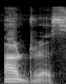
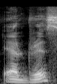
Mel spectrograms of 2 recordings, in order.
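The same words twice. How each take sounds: First: অ্যাড্রেস said "ard-res"; alternative pronunciation. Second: অ্যাড্রেস said "ed-res"; usual pronunciation. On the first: Teacher giving another correct way, অ্যাড্রেস as "ad-res". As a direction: say অ্যাড্রেস with an "ah" start. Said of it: "আরেকটি সঠিক উচ্চারণ". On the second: Teacher showing the common way, অ্যাড্রেস as "aed-res". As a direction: say অ্যাড্রেস with an "ae" start. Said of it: "আমরা বলি এভাবে". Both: Shown as a demonstration.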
